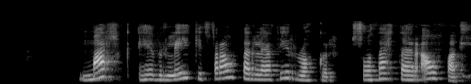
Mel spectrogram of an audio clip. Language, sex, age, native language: Icelandic, female, 30-39, Icelandic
